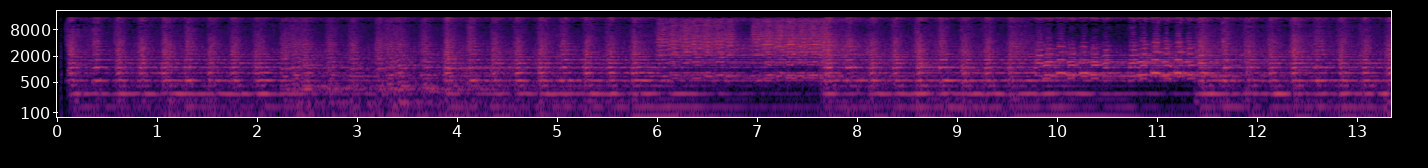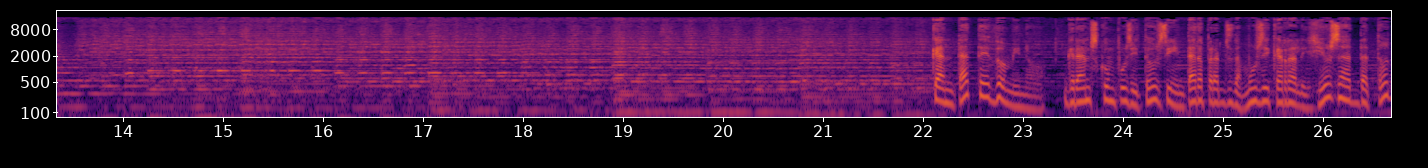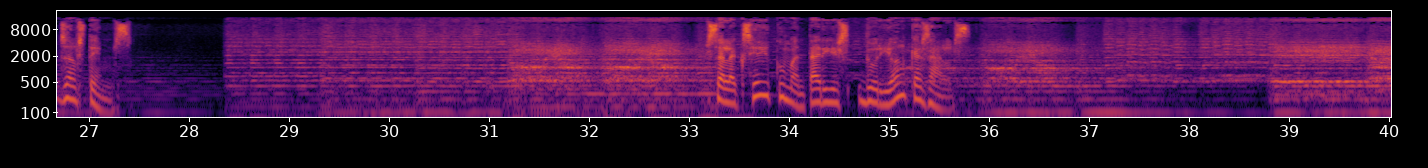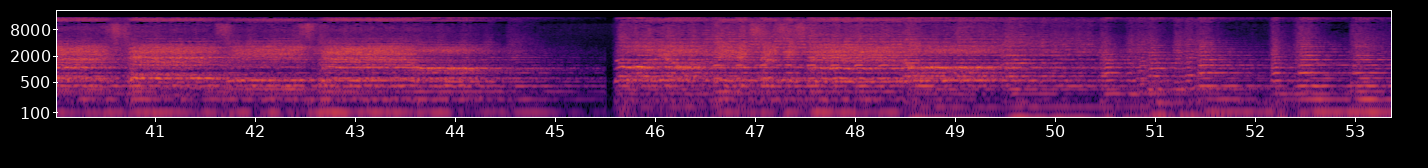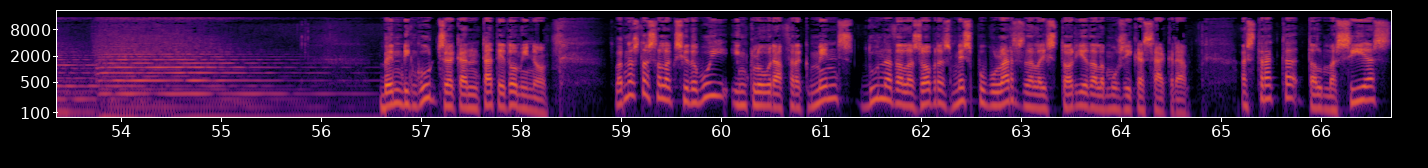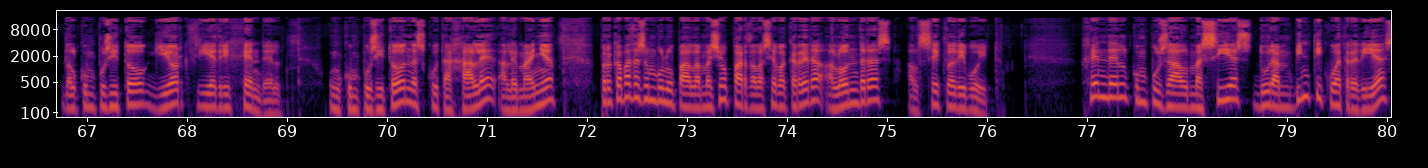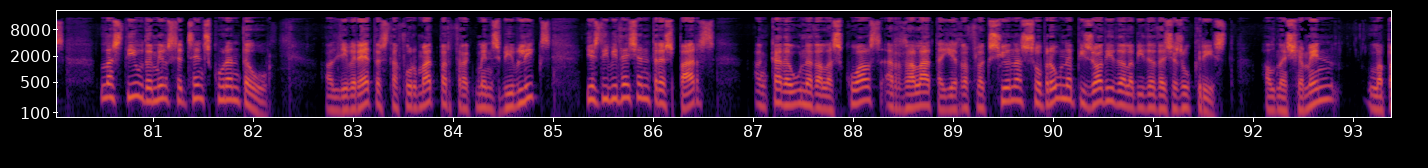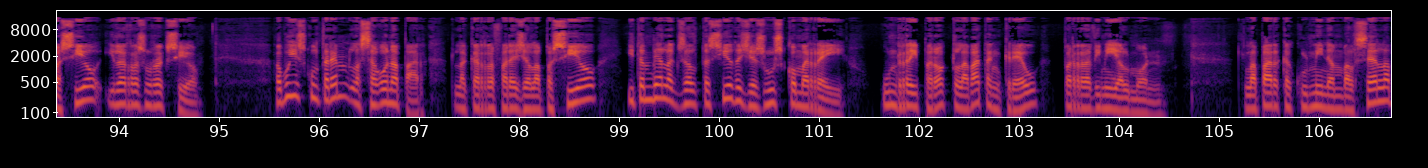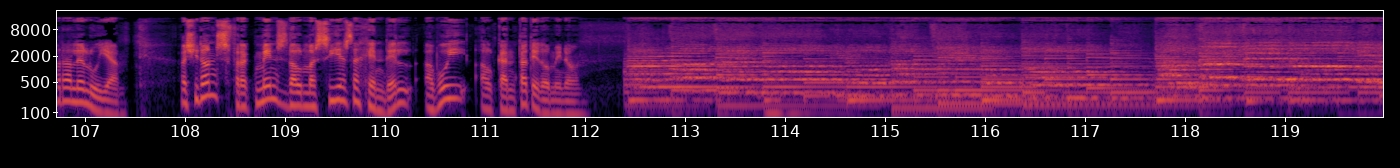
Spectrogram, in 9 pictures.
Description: Programa de música clàssica religiosa.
